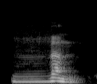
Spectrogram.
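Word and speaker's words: vingt: No olviden que la V en francés se pronuncia con los dientes superiores y el labio inferior. Van.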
